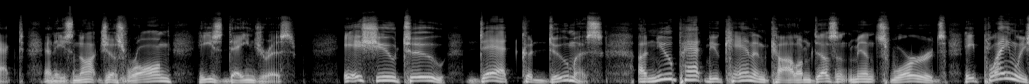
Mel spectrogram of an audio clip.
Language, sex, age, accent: English, male, 60-79, American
